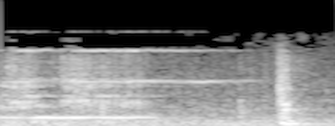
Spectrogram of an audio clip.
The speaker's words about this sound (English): Eichelberger's address proved to be a seedy-looking hotel upstairs over a Chinese laundry. At the head of the stairs was a door marked manager. I rang the bell.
